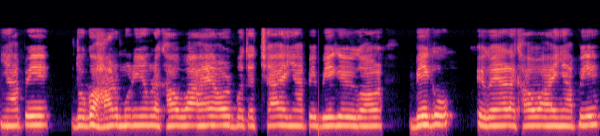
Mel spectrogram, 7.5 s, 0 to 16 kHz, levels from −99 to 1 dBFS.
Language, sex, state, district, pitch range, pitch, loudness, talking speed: Hindi, male, Bihar, Kishanganj, 195-210 Hz, 200 Hz, -16 LUFS, 170 wpm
